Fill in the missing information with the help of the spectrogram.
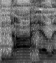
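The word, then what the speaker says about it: Nahele: cool yeah my name is it's nah hel Outfitters n a h e l e what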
